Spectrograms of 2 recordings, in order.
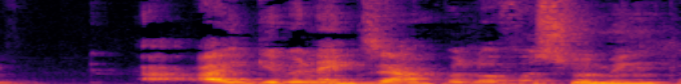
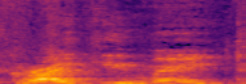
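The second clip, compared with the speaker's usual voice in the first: loud, high-pitched put-on Australian accent; 6 semitones higher, 6 dB louder than usual. Voicing a snake, pissed at being woken by a crocodile, in an Aussie accent. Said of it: "That's our Aussie accent".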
